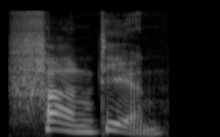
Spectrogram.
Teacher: pronounced with two falling tones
